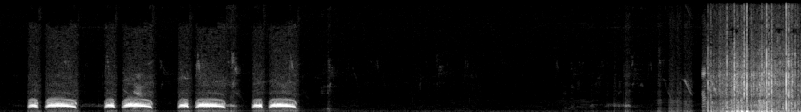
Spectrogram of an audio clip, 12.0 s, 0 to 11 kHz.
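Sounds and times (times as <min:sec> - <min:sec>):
dove cooing: 0:00.4 - 0:04.6, 0:08.8 - 0:09.6.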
